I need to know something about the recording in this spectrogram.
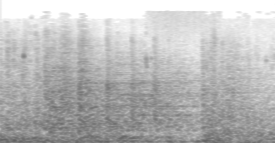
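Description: A heavy metal wheel grinds as it turns.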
